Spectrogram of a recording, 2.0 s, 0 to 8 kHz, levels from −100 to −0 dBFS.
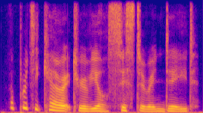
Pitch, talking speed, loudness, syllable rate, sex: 170 Hz, 205 wpm, -17 LUFS, 6.7 syllables/s, female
